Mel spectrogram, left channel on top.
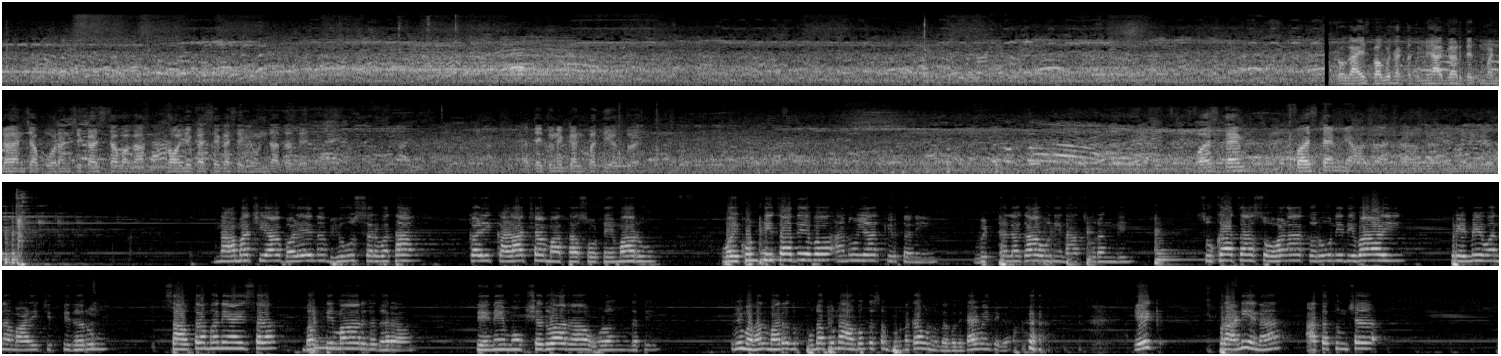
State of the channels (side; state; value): both; different; correlation -0.01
